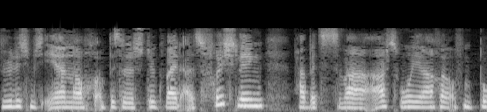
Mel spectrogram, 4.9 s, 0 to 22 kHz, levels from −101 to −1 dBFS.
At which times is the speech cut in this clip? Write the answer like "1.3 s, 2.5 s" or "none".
3.9 s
